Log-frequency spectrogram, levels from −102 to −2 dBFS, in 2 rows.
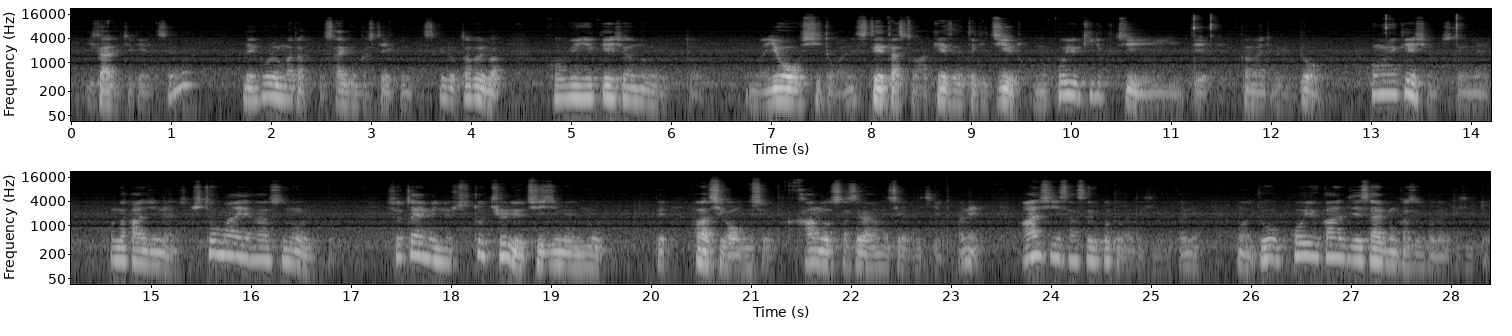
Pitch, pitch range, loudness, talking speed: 130 Hz, 105-150 Hz, -41 LUFS, 380 characters per minute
